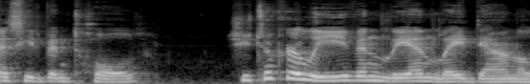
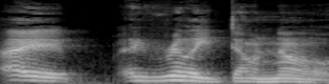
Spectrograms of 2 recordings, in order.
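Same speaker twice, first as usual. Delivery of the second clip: pathetic, pitiful mumbling. A man is asked what he did to upset a girl, mumbling pathetically. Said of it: "he mumbled pathetically".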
